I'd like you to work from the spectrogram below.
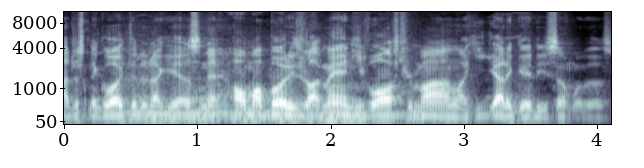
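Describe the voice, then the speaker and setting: A man with a very deep, low pitch and an American accent, very fast pace and ordinary pitch variation. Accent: country twang. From North Carolina mountains. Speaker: country music artist. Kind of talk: casual interview.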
